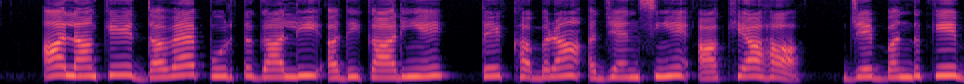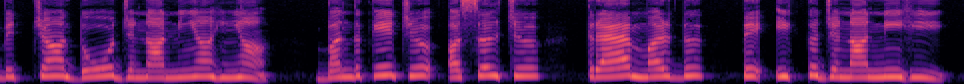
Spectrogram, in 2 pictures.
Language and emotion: Dogri, neutral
